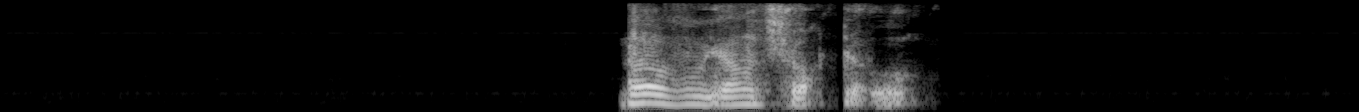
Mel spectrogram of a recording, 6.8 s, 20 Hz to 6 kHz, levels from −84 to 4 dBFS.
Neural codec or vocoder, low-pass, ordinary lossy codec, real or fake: vocoder, 22.05 kHz, 80 mel bands, HiFi-GAN; 5.4 kHz; AAC, 24 kbps; fake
